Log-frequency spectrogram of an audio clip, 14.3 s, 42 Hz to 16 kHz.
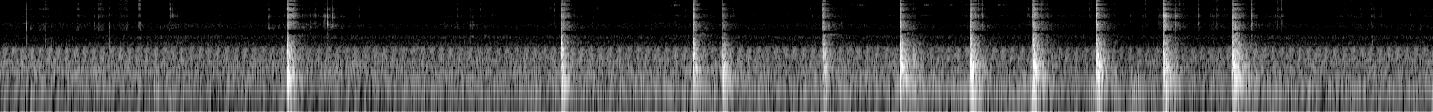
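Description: A hollow plastic toy bat being swung against a hard surface: about eleven sharp knocks, a few seconds apart at first and then coming faster, about one every 0.7 s toward the end.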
